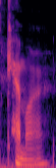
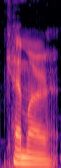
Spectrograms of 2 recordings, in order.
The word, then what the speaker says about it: Kemar: You know, I was reminded that his name, his pronunciation in the pronunciation guide in the media kit. – It's Kemar. – It very specifically says Kemar Lawrence.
